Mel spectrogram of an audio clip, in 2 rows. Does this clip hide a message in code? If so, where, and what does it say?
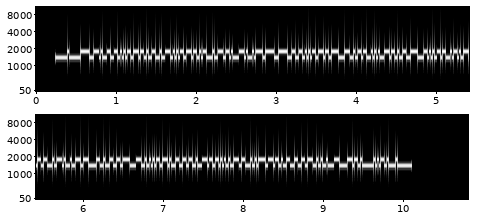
Yes: TTY/TDD text telephone tones (45.45 baud Baudot) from 0.2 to 10.1 s, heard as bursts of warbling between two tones, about 400 Hz shift, 1600 Hz centre. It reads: THIS WAS BAGHETTIS ONLY WORLD CHAMPIONSHIP RACE WIN. SK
